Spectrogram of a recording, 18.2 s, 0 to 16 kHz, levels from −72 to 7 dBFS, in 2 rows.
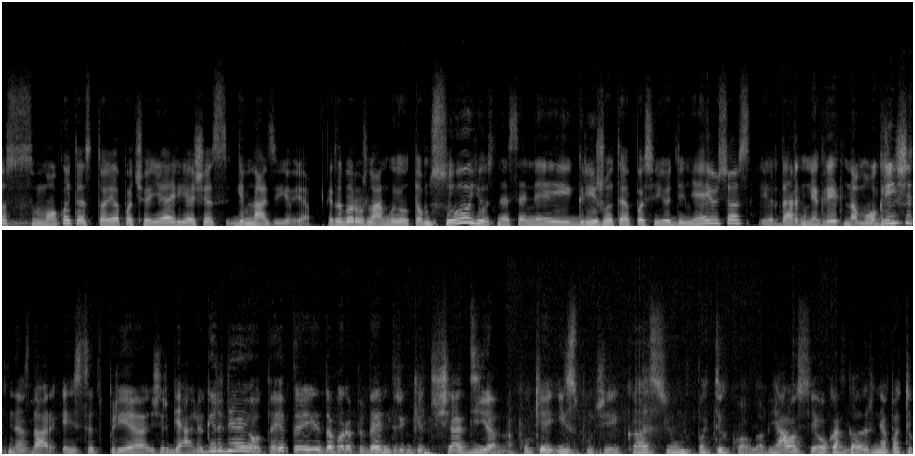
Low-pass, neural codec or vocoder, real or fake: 14.4 kHz; autoencoder, 48 kHz, 128 numbers a frame, DAC-VAE, trained on Japanese speech; fake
